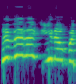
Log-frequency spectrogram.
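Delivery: mock crying. Crying after heartbroken remark.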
